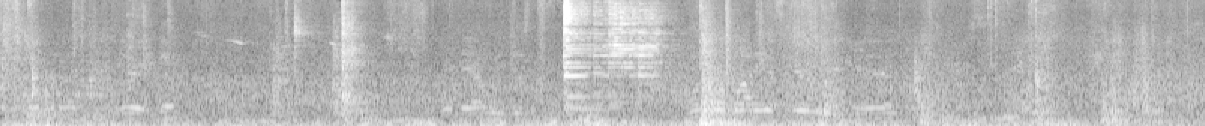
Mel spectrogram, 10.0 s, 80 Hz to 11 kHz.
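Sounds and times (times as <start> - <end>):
traffic rumble: 0.0 - 10.0
metal screech: 5.0 - 5.6.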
